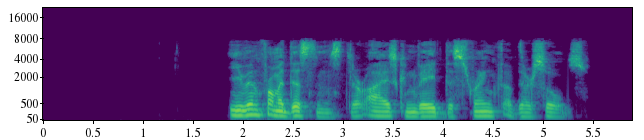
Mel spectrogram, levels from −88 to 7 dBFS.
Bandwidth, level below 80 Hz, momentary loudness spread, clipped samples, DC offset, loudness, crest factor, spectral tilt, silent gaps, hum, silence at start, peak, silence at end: 8.2 kHz; -62 dBFS; 11 LU; under 0.1%; under 0.1%; -18 LUFS; 18 dB; -4 dB/octave; none; none; 1.85 s; -2 dBFS; 0.45 s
